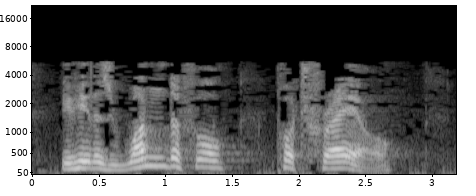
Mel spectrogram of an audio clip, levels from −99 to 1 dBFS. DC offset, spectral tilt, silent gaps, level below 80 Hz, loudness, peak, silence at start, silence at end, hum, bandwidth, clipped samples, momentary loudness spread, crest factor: under 0.1%; -10.5 dB/octave; none; -58 dBFS; -24 LUFS; -6 dBFS; 0.2 s; 0.5 s; none; 5.8 kHz; under 0.1%; 13 LU; 18 dB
